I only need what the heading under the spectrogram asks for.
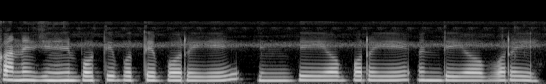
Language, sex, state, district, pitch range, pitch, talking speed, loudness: Chakma, female, Tripura, Unakoti, 185-195 Hz, 190 Hz, 100 wpm, -17 LUFS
